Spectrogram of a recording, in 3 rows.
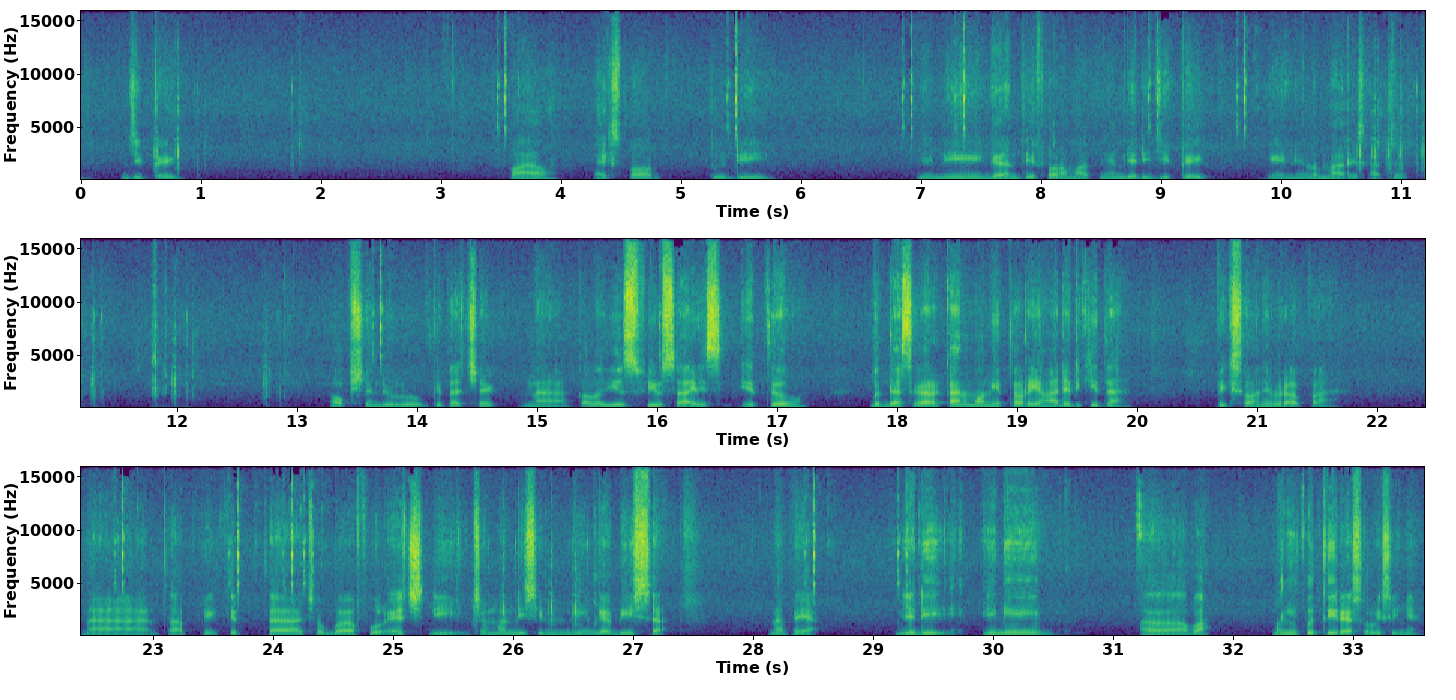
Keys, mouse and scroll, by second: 0.7 alt+Tab, 3.3 click, 5.3 click, 6.7 click, 7.1 click, 8.8 click, 9.5 click, 10.3-11.8 typing, 12.6 Tab, 13.5 click, 15.9 click, 22.5 click, 23.5 click, 23.9 click, 24.1 click, 25.3-26.9 typing, 28.3 click, 29.1 click.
